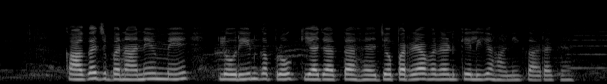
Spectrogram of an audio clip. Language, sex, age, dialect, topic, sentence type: Hindi, female, 18-24, Awadhi Bundeli, agriculture, statement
